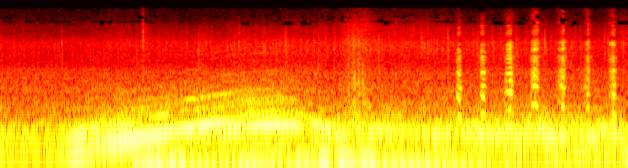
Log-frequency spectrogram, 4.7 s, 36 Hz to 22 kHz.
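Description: A car engine set to 500 horsepower revs once with a light touch of the throttle, its pitch climbing steadily for about two seconds before dropping back to a rumbling idle, followed by a quick run of sharp, rhythmic ticking over the engine hum.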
